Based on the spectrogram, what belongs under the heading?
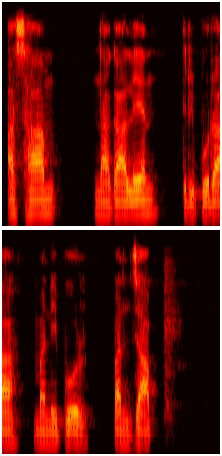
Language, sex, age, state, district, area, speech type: Manipuri, male, 18-30, Manipur, Tengnoupal, rural, spontaneous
